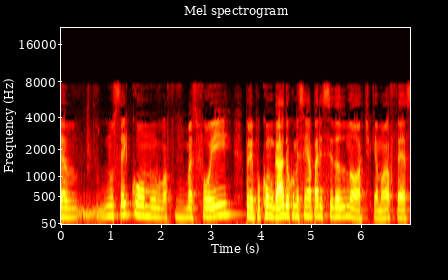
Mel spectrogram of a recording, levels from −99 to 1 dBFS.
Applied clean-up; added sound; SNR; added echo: none; none; none; none.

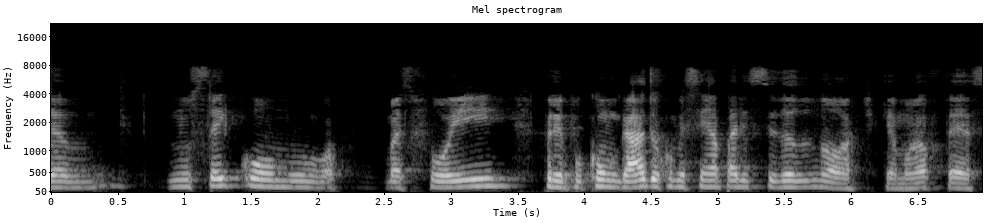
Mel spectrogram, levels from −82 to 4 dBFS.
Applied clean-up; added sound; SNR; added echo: neural mask model DeepFilterNet 3.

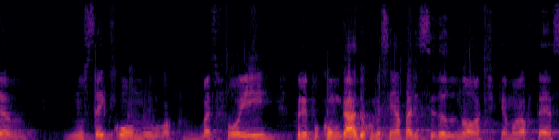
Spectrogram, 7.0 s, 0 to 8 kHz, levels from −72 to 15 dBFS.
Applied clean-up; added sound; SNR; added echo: neural separator model SepFormer DNS4.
